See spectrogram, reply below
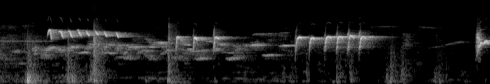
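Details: Rich white-rumped shama song mixing rapid trilled notes, sustained whistles and fast stuttering series, with sharp clicking or tapping knocks throughout, then a short pause before a final loud note.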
